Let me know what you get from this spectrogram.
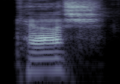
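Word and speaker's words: cache: cash clear your cookies cash spelled like this but pronounced like the money cash okay make sure you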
